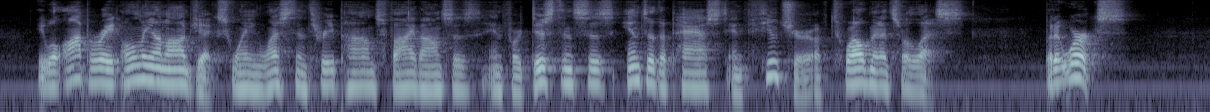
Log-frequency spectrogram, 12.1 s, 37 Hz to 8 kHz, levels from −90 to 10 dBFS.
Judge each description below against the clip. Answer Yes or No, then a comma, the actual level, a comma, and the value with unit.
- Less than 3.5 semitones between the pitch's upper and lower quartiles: No, average, 4.4 semitones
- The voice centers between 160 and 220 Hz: No, low, 130 Hz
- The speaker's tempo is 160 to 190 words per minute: No, average, 145 wpm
